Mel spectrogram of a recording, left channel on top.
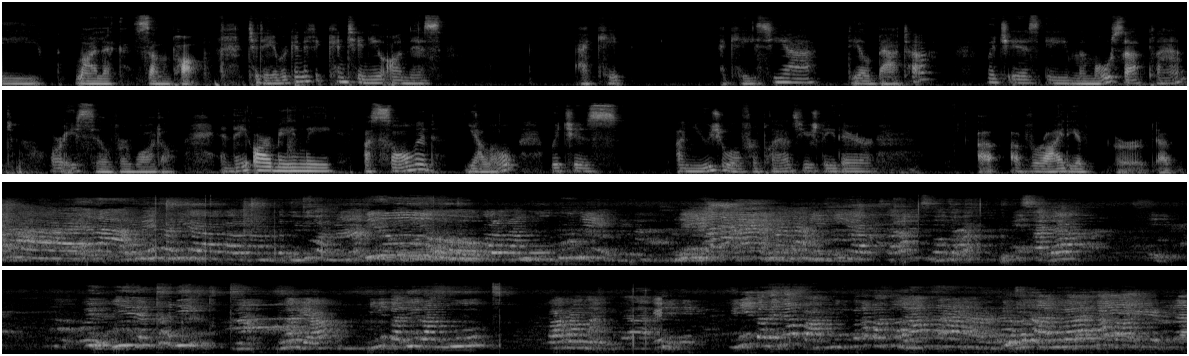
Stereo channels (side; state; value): both; different; correlation 0.00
